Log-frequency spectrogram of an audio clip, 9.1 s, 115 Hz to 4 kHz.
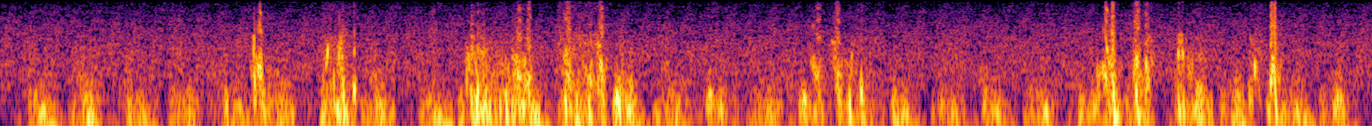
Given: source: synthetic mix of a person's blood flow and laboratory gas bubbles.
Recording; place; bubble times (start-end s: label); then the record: Doppler ultrasound of blood flow; precordium
1.66-1.81 s: bubbles
2.13-2.40 s: bubbles
3.08-3.58 s: bubbles
3.71-4.06 s: bubbles
4.10-4.25 s: bubbles
5.39-5.79 s: bubbles
7.29-7.48 s: bubbles
7.54-7.70 s: bubbles
7.82-8.08 s: bubbles
8.31-8.56 s: bubbles
From the record:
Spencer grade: 2 (many but less than half of the cardiac periods contain bubble signals, singularly or in groups); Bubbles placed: anywhere in the cardiac cycle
